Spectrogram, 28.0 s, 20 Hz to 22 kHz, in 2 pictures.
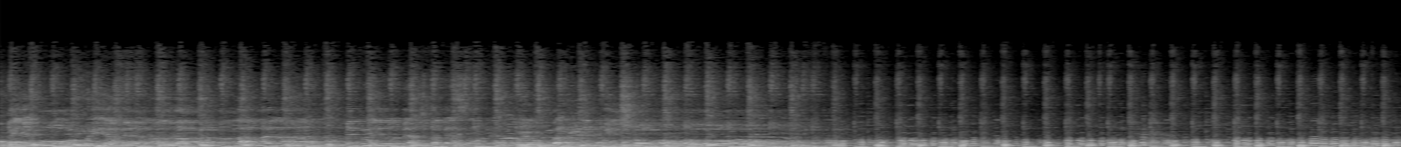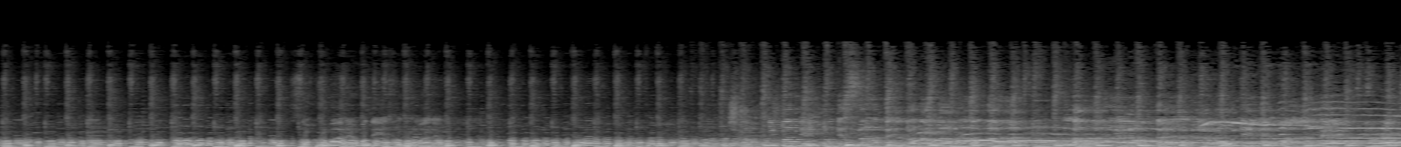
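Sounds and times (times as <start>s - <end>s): accordion: 0.0s - 28.0s
electronic keyboard: 0.0s - 28.0s.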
